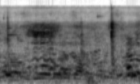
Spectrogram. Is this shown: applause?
no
